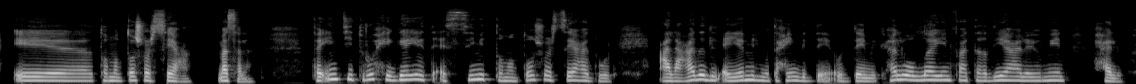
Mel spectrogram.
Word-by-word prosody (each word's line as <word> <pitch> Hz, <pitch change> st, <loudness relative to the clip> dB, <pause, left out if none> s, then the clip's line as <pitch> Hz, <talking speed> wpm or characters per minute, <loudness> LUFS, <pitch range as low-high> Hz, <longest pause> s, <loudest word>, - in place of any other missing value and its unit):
آآ 175 Hz, -2 st, +3 dB
18 175 Hz, +2 st, 0 dB
ساعة 145 Hz, -4 st, 0 dB, 0.3 s
مثلًا، 175 Hz, -5 st, +1 dB, 0.6 s
فأنتِ 240 Hz, +7 st, +3 dB
تروحي 220 Hz, 0 st, -1 dB
جايّة 215 Hz, +3 st, +3 dB
تقسّمي 215 Hz, +3 st, -1 dB
ال18 205 Hz, +1 st, -3 dB
ساعة 190 Hz, -2 st, -1 dB
دول 145 Hz, -2 st, -6 dB, 0.5 s
على 160 Hz, -1 st, +2 dB
عدَد 195 Hz, +6 st, +3 dB
الأيام 185 Hz, +3 st, +2 dB
المُتاحين 180 Hz, -1 st, -2 dB
بد 155 Hz, -, -4 dB
قُدّامِك، 145 Hz, 0 st, -2 dB
هل 205 Hz, +3 st, +2 dB
والله 205 Hz, 0 st, +4 dB
ينفَع 200 Hz, -1 st, 0 dB
تاخديها 180 Hz, +1 st, -1 dB
على 180 Hz, -2 st, 0 dB
يومين؟ 180 Hz, +2 st, -2 dB, 0.3 s
حلو، 140 Hz, -3 st, -3 dB
180 Hz, 125 wpm, -23 LUFS, 165-200 Hz, 0.6 s, والله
